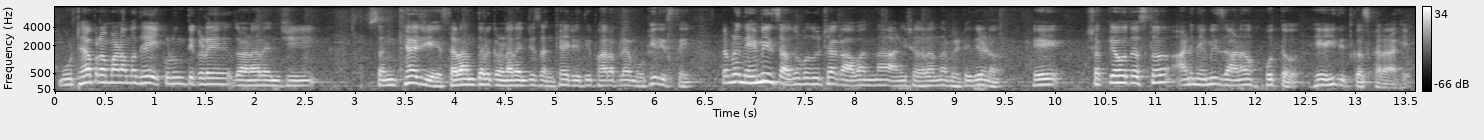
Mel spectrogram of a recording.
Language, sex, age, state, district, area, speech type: Marathi, male, 45-60, Maharashtra, Thane, rural, spontaneous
